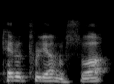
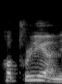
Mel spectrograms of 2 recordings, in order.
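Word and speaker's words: Tertullianus: 신의 주유 저술가가 바로 테르툴리아누스 그의 후계자인 키프리아누스 그러니까 테르툴리아누스 카르타고의 테리스 키프리아누스 카르타고의 키프리아누스 보 영어로는 우리가 터툴리안 이렇게 하고 뭐 키프리안 이렇게 말하는데 요즘은 원래의 발음대로 불러주는게 국제 표준입니다 그리고 히의 아스 스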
